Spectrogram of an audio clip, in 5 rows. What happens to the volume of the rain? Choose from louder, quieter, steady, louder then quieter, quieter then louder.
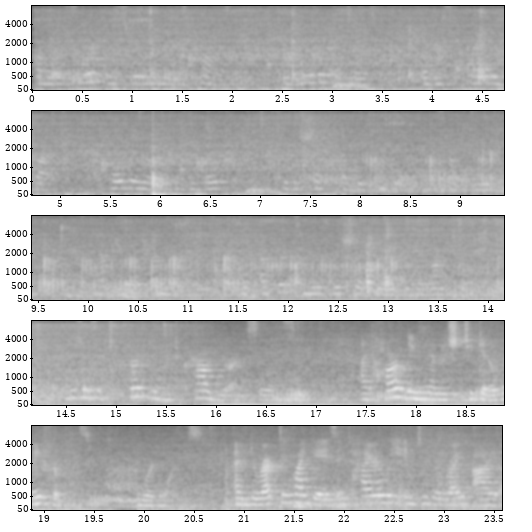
steady.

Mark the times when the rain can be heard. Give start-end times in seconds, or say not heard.
0.0-23.5.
